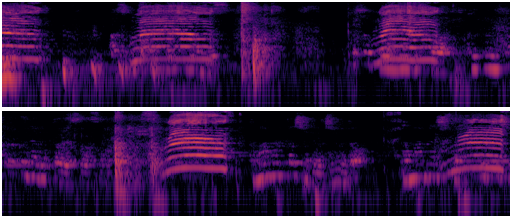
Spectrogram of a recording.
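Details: Orange tabby rescue cat indoors insistently begging for food: loud, drawn-out meows with rich harmonics, about five across the stretch, each rising then falling, with a person talking softly between them.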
